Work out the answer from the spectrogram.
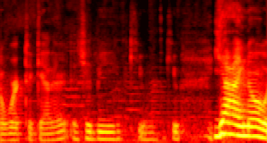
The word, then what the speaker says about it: Qu: yeah it's q u even though you pronounce it singular q it's done uh right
